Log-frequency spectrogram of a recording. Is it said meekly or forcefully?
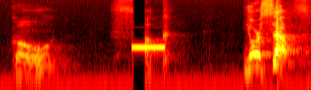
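forcefully. It is said forcefully, each word clipped.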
